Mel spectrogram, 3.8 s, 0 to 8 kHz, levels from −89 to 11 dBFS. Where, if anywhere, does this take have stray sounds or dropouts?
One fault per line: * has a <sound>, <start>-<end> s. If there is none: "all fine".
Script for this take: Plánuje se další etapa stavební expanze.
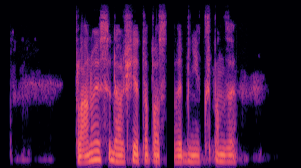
* has a dropout, 2.1-2.2 s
